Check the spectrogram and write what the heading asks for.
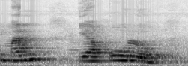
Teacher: man di situ ada nun mati bertemu dengan ya Nah caranya bacanya dimasukkan lalu berdengung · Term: Idgham Bighunnah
